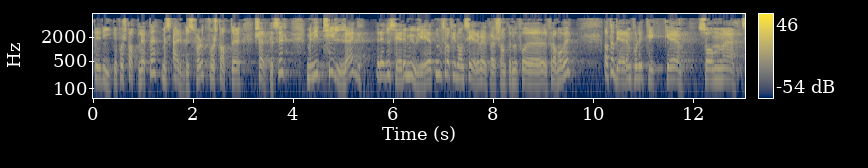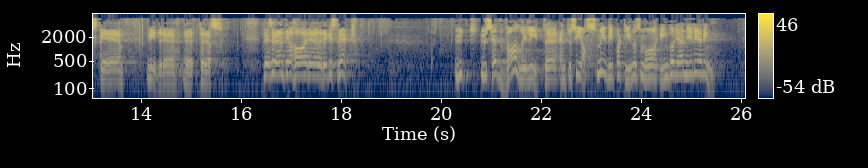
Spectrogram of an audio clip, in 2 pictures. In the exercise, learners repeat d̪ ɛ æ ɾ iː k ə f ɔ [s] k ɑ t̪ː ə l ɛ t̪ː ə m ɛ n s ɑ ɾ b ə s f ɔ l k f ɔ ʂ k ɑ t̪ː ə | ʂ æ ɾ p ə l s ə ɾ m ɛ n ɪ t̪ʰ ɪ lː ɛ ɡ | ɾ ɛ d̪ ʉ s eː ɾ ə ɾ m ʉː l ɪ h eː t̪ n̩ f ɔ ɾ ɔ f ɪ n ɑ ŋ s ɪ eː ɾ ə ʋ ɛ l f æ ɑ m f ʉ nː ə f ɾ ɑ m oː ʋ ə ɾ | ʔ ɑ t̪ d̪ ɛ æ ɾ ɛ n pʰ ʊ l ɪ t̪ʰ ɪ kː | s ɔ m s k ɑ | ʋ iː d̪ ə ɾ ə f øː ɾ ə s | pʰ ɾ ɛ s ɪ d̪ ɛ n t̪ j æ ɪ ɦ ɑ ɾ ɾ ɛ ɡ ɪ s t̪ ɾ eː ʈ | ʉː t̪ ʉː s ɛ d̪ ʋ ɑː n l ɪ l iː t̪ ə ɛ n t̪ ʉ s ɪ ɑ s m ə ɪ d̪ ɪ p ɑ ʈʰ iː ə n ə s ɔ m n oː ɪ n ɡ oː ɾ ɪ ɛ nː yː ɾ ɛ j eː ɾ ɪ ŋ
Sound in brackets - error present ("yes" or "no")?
yes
